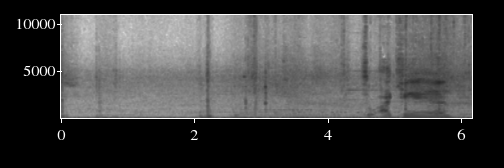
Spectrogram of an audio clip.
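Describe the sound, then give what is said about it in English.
A car pulls out into traffic: a steady low engine and road rumble, with the engine note rising and straining toward the end as it accelerates. “that gap right there, guys, wasn't a strange thought. It was just me pulling out in front of traffic.”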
